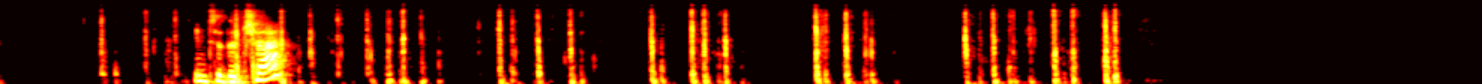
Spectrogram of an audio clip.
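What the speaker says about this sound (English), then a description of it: "let me see if I can type it" Quick tapping on a computer keyboard, clusters of sharp close key clicks in short bursts with brief pauses, during an online lesson with a voice speaking briefly over the first taps.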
